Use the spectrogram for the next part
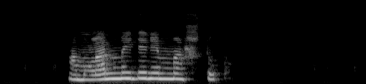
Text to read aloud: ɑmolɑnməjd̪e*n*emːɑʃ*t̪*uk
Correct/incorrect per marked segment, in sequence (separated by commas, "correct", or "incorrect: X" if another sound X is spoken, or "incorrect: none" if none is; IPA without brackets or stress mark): correct, correct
